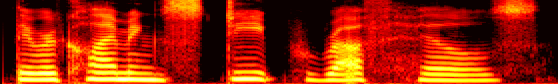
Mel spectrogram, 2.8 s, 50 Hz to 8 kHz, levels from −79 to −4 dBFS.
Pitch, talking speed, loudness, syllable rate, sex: 215 Hz, 130 wpm, -15 LUFS, 3.1 syllables/s, female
